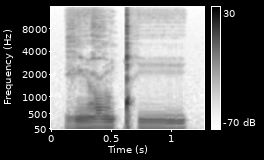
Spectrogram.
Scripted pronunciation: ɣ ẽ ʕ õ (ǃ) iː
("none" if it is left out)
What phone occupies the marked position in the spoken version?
ǃʰ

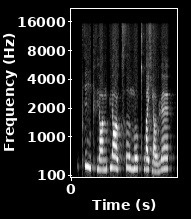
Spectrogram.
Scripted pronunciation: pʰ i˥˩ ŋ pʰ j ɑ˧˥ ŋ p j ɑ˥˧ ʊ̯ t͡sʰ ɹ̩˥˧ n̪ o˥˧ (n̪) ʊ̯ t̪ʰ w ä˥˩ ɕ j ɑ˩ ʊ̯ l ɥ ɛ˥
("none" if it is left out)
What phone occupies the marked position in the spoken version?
none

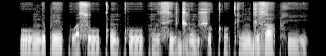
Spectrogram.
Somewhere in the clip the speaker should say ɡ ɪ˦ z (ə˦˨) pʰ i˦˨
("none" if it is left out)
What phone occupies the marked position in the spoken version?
a˦˨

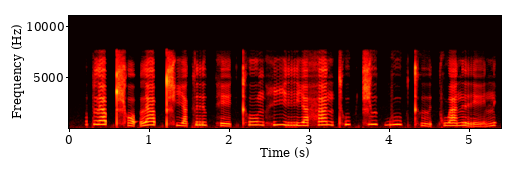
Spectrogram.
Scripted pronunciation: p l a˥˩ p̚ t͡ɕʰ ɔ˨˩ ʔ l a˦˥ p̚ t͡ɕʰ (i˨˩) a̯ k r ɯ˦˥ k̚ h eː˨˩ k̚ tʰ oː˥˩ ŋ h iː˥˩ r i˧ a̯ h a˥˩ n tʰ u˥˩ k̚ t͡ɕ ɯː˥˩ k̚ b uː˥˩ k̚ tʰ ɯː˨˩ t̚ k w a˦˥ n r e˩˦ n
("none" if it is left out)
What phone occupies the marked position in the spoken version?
i˨˩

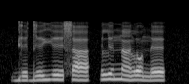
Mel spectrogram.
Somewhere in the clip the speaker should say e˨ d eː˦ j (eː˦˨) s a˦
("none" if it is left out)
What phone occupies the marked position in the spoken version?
eː˦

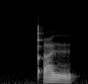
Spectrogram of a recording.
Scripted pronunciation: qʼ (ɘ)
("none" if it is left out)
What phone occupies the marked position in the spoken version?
ɘ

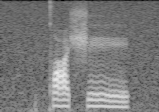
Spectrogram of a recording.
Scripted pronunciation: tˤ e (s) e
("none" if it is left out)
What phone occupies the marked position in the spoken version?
ʃ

